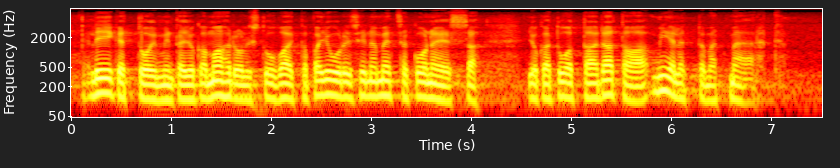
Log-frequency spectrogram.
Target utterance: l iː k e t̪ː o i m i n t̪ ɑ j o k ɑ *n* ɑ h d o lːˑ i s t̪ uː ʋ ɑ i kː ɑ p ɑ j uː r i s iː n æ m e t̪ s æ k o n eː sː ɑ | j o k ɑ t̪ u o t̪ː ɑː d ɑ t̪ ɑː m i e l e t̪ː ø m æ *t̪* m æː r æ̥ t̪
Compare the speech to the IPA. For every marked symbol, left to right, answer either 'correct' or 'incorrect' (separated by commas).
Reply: incorrect, correct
